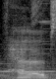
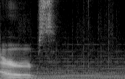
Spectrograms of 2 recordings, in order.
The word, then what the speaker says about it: herbs: i think normally um people from the uk put the h stronger herbs herbs and spices here in at least southern america we just say herbs my age is silent hulking hunter we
